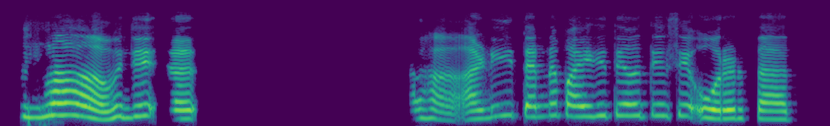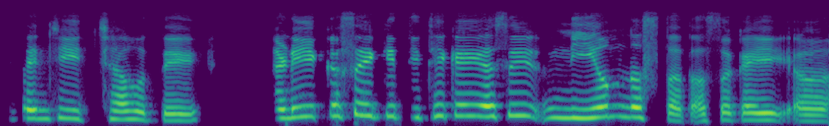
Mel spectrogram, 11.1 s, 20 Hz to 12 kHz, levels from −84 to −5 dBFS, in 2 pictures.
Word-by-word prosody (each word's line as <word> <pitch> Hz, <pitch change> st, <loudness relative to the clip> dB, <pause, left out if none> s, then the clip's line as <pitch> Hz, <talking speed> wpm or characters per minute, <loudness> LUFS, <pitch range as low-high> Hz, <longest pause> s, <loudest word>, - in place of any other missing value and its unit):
हां 280 Hz, -3 st, +5 dB
म्हणजे 280 Hz, +3 st, +1 dB, 0.2 s
अ 225 Hz, 0 st, +5 dB, 1.5 s
हां 235 Hz, -4 st, -3 dB
आणि 265 Hz, +8 st, -3 dB
त्यांना 285 Hz, +2 st, 0 dB
पाहिजे 285 Hz, 0 st, +1 dB
तेव्हा 310 Hz, 0 st, 0 dB
ते 310 Hz, -, -6 dB
असे 300 Hz, 0 st, -5 dB
ओरडतात, 230 Hz, -3 st, +2 dB, 0.4 s
त्यांची 230 Hz, +1 st, 0 dB
इच्छा 220 Hz, 0 st, -4 dB
होते 190 Hz, -4 st, -1 dB, 0.6 s
आणि 255 Hz, +4 st, +2 dB
कसं 295 Hz, +2 st, -2 dB
आहे, 315 Hz, -, +5 dB
की 290 Hz, +1 st, -3 dB
तिथे 260 Hz, +4 st, -5 dB
काही 300 Hz, 0 st, 0 dB
असे 295 Hz, +2 st, +2 dB
नियम 250 Hz, +2 st, +1 dB
नसतात. 190 Hz, -10 st, 0 dB
असं 175 Hz, +3 st, -4 dB
काही 190 Hz, -1 st, +2 dB
अ, 165 Hz, -, -2 dB
255 Hz, 140 wpm, -24 LUFS, 225-295 Hz, 1.5 s, हां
